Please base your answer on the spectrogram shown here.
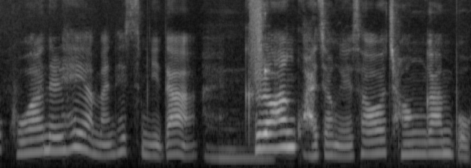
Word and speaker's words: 정간보: 봤으니까 그 정간 본대에 요즘 사람들은 자꾸 발음이 경험 화 되는 경향이 있어서 정감 뽁 이럴까 맞았는데 그건 틀린 발음이 고 요래 정간 아까 키보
